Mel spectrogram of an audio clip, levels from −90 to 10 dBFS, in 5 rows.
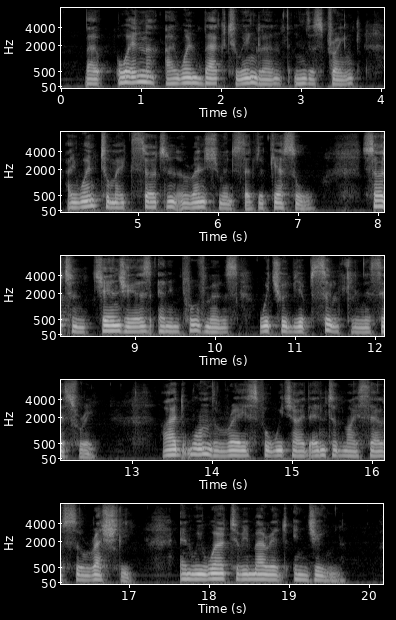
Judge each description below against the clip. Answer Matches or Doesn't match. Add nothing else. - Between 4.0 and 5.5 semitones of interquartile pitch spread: Doesn't match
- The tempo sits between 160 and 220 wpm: Doesn't match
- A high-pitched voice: Doesn't match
